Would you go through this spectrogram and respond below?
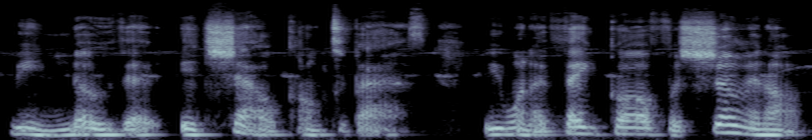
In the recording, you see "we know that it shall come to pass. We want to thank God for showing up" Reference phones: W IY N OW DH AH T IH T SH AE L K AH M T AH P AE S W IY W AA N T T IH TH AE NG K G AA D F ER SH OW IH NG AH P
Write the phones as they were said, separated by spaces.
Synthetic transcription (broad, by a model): W IY N OW DH AH T IH T SH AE L K AH M T AH P AE S W IY W AA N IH TH AE NG K G AA D F ER SH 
